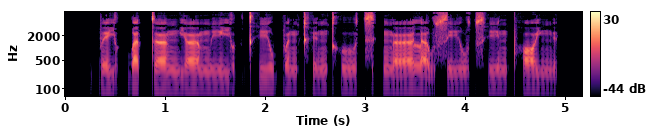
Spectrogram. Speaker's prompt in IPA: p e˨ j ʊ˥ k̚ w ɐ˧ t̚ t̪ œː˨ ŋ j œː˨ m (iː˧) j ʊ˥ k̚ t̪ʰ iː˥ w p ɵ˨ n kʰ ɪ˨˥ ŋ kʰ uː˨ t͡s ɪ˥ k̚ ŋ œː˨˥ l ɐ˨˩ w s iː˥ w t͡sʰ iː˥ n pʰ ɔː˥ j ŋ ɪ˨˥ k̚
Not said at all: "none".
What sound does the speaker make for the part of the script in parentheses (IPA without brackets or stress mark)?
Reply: iː˧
